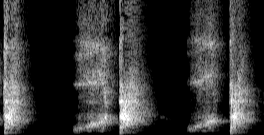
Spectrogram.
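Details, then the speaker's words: Systolic murmur: slow heartbeat with a soft whooshing murmur starting with the first heart sound and filling systole. "Então, começou soprando, é um sopro sistólico, certo?"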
